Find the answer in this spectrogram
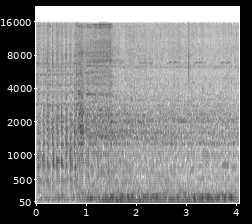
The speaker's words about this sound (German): der Cacique, also der Häuptling des Dorfs, startet das Motorboot und fährt flussaufwärts.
